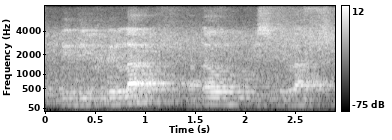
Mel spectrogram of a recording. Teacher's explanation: lam yang dibaca tarkik atau tipis. Dibaca tipis dalam berharokat kasroh, contoh bidzikrillah atau bismillah.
